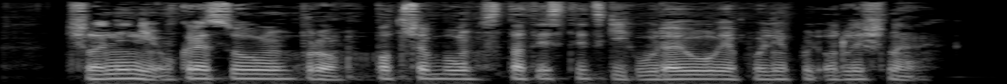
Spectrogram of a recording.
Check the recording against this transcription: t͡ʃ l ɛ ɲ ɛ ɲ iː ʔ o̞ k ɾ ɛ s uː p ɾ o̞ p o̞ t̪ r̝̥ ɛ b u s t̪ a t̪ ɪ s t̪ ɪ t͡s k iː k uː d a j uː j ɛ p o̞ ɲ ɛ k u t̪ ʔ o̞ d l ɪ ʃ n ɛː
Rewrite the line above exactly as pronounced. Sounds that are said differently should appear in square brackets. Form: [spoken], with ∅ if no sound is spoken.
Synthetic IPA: t͡ʃ l ɛ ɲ ɛ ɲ iː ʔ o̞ k ɾ ɛ s uː p ɾ o̞ p o̞ t̪ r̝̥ ɛ b u s t̪ a t̪ ɪ s t̪ ɪ t͡s k iː [x] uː d a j uː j ɛ p o̞ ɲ ɛ k u t̪ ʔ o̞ d l ɪ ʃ n ɛː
